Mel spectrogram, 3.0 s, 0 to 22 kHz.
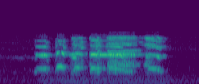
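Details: Full cock-a-doodle-doo from a neighbour's rooster at 03:35 in the night, 18/12/2567: five rough, harmonic syllables over two seconds, the long fourth note held loudest, in otherwise quiet darkness.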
